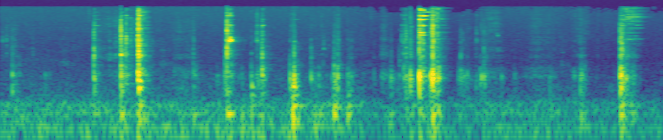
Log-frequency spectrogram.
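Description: Hard plastic ice-crusher cover of a refrigerator ice dispenser being slid onto the auger over its metal crusher blades: a string of sharp clicks and clattering knocks, loudest about a second and a half in and around four seconds in, with one more near the end.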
